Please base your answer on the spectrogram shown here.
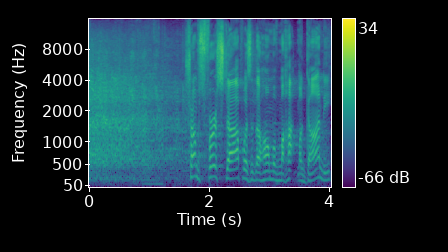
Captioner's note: laughter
